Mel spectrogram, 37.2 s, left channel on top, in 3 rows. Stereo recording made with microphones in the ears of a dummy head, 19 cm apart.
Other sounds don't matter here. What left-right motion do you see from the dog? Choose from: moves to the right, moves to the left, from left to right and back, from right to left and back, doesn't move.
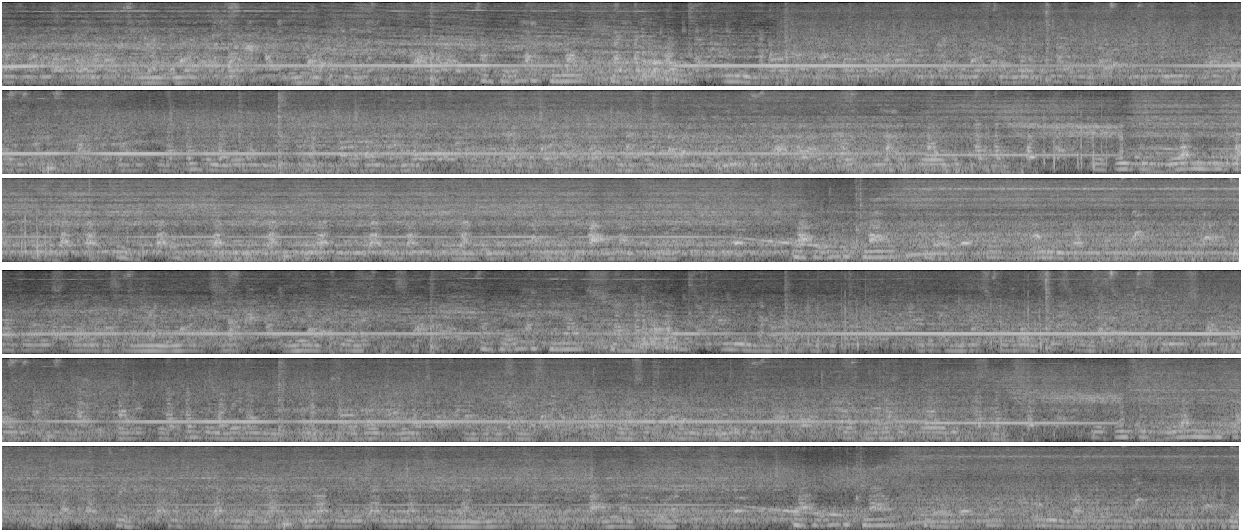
from left to right and back.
